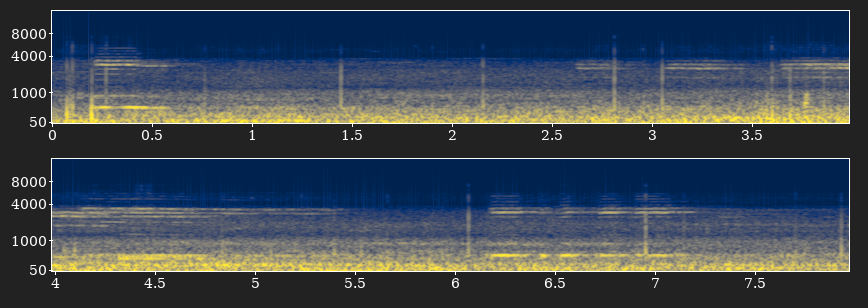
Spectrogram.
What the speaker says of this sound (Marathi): रिक्षामध्ये बसून आम्ही आता निघालेला आहोत जीवदानी मातीकडे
